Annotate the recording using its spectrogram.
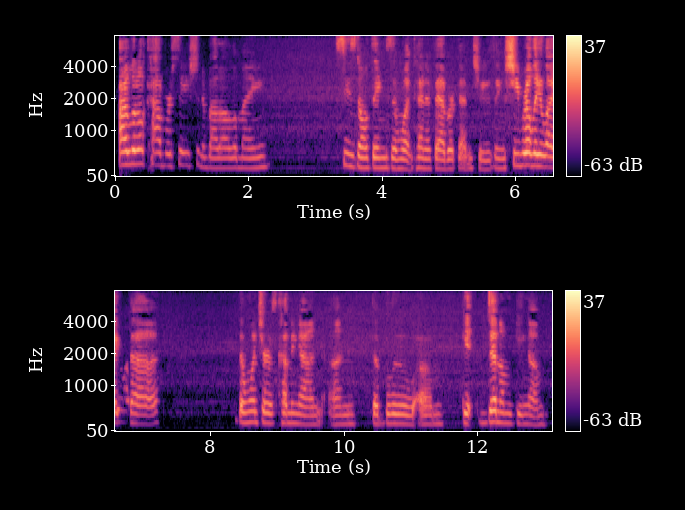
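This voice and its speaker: A woman co-hosting a casual chat, talking chattily and hesitantly with many pauses and fillers. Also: medium pitch, fairly even intonation, a little mellow, no room sound, low-quality recording. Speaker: co-host.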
